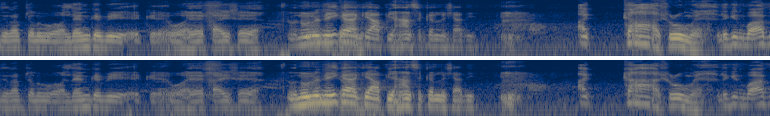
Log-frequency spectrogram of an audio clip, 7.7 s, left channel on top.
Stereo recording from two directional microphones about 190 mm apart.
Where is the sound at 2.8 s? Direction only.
25° right (ahead or behind).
